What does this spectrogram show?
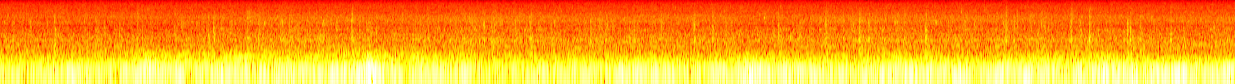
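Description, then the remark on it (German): Steady rain hisses throughout while deep, rolling thunder rumbles low and continuous, swelling briefly near the start; a dense, enveloping thunderstorm with no voices. “Die Geräuschuntermalung jedenfalls schon mal ganz gut. Regen und Gewitter.”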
